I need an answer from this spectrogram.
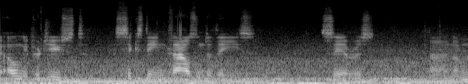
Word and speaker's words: Sera: Now the most likely version is Sera, because I believe that's how the Japanese pronounce it.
